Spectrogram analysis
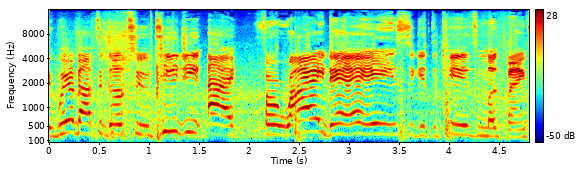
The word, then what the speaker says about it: TGI Friday: So today we have TGF Friday. I don't know, whatever. TGI Friday. TGI Friday. Yes, thank God it's Friday. That's how you say it.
